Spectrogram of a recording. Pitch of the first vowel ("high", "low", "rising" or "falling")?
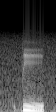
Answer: falling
